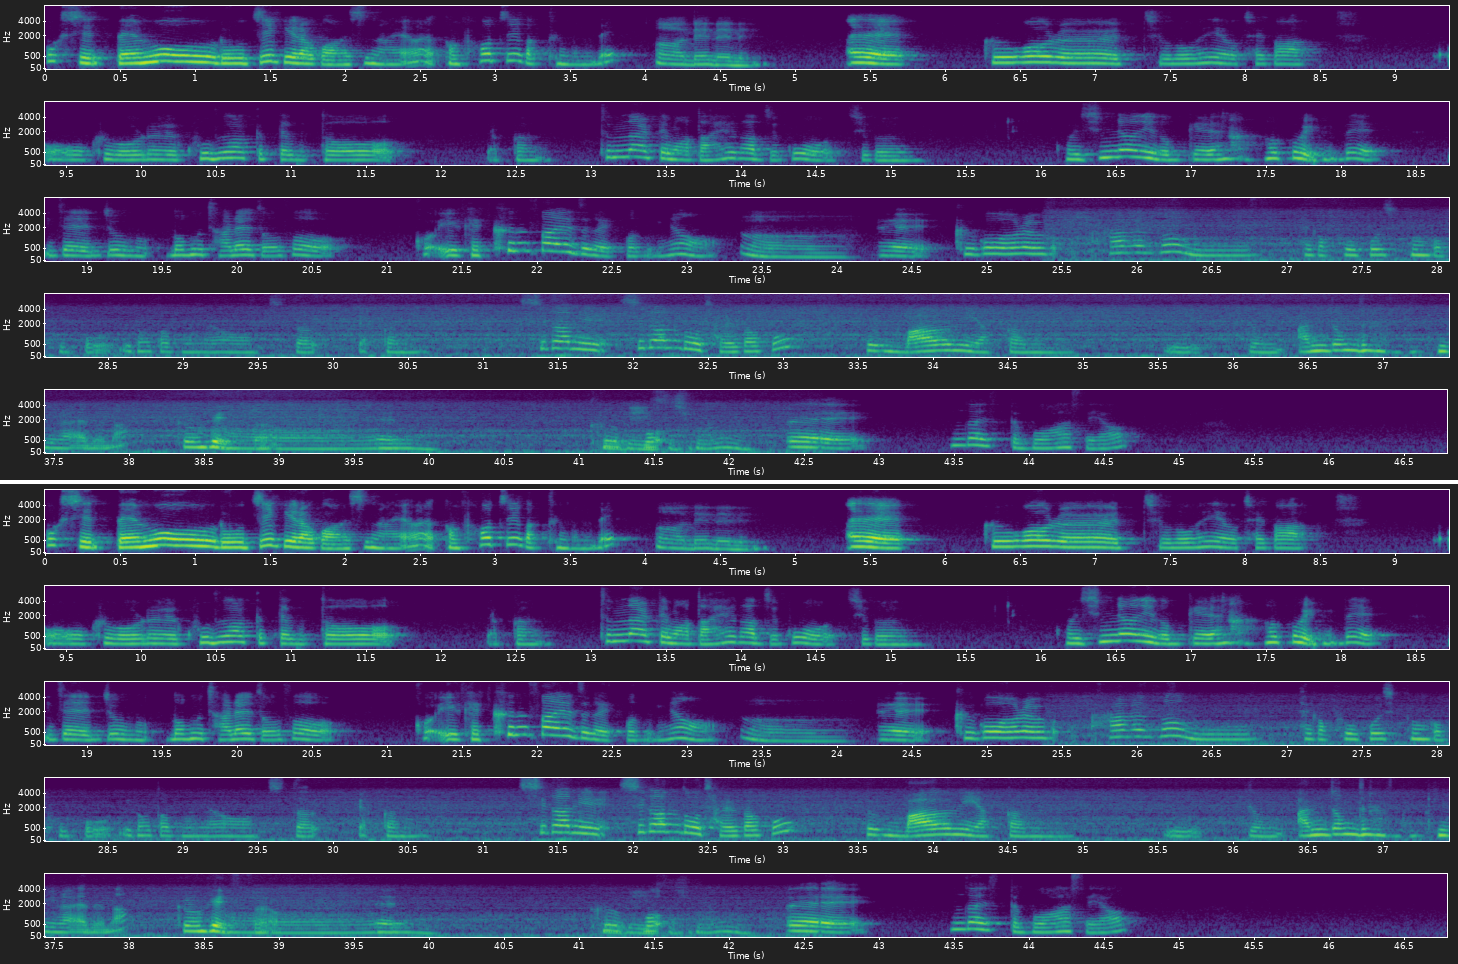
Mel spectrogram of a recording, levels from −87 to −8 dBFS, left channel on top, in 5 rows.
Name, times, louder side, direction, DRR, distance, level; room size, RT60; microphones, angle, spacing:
voice 1, 0.0-3.8 5.3-5.8 6.3-8.4 9.3-11.7 12.3-12.7 13.1-15.2 16.2-18.3 18.7-20.6 21.2-23.2 24.3-26.8 27.1-29.5 29.7-29.9 30.3-30.6 31.3-33.1 33.6-34.9 35.5-35.8 36.1-38.0 38.4-39.0 39.6-39.9 41.1-41.6 42.4-42.9 43.5-44.7, right 2 dB, 25° right, 0.7 m, -27 dB
voice 2, 4.1-4.8 23.4-24.1 38.5-40.1 41.1-42.2, left 2 dB, 45° left, 0.8 m, -36 dB
sound 1, 25.4-42.6, left 3 dB, 30° left, 2.6 m, -46 dB
21.0 x 7.9 x 4.6 m
head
